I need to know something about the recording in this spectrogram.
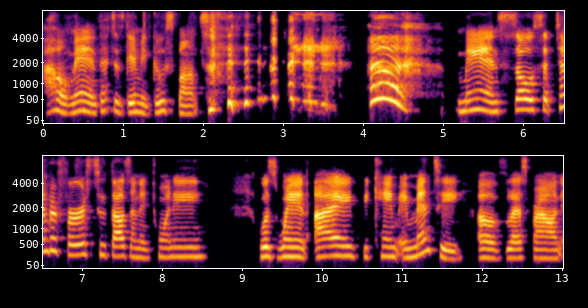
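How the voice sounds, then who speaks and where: A woman's voice: medium pitch, bright, forceful tone. A woman from Samoa, whose first language is Samoan, speaking as an interview guest in an earnest, emphatic way, often repeating her words. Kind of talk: casual interview.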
